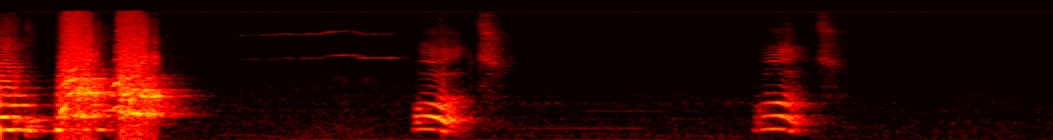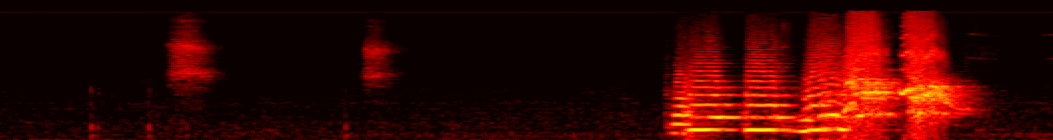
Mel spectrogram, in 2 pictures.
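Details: Westiepoo named Teddy objects to someone learning the saxophone. Short yelping barks come in scattered bursts between stretches of near silence and a man's voice. A louder cluster of barks closes the sequence.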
